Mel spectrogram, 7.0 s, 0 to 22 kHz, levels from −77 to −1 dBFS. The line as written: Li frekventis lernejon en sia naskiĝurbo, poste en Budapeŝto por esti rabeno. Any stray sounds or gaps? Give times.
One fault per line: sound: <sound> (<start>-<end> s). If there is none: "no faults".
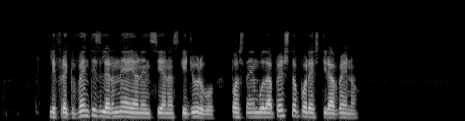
no faults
